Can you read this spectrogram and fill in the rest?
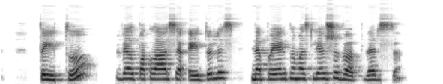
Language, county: Lithuanian, Kaunas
